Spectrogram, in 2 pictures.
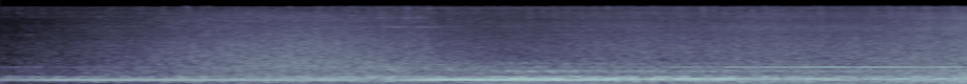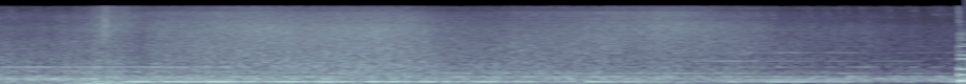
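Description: Ambient soundtrack of long held drone tones, with the wash of waves breaking on a shore building up under it and growing louder toward the second half. A single low boom lands about seven seconds in.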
